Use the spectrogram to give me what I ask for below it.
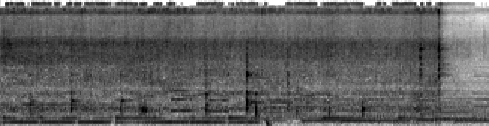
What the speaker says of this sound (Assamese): খুব ভালদৰে মই এতিয়া এইখিনি ফ্ৰাই কৰিম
